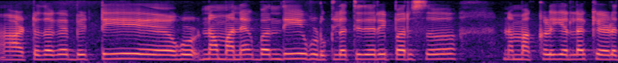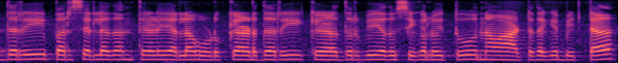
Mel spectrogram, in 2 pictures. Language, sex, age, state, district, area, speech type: Kannada, female, 45-60, Karnataka, Bidar, rural, spontaneous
